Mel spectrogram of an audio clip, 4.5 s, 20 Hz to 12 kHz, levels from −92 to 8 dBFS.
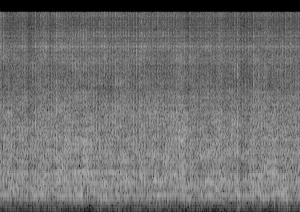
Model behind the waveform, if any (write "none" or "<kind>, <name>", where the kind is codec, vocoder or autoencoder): codec, SNAC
